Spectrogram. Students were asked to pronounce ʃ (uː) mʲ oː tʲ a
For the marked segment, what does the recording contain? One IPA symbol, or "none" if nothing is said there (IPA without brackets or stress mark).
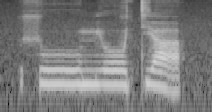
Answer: uː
